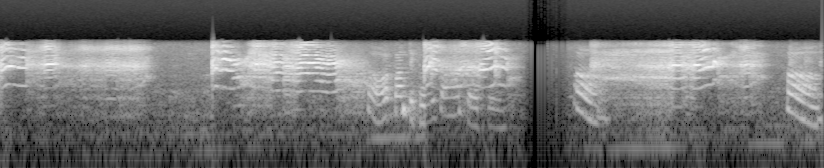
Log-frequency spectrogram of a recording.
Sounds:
Whimper (dog), Yip, Speech, Animal, Dog, Domestic animals

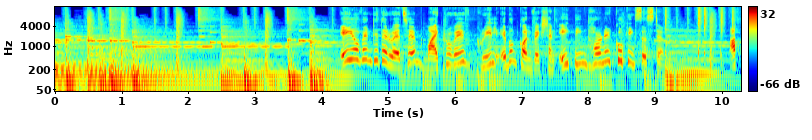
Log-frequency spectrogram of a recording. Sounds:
Speech, Music

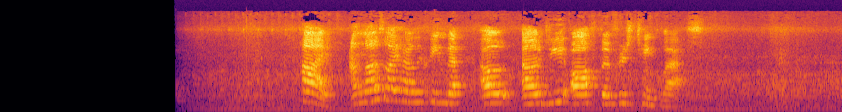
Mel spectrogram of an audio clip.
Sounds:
Speech

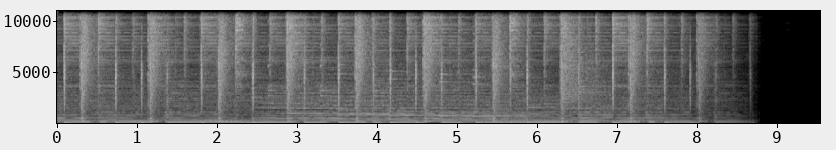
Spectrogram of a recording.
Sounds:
Music

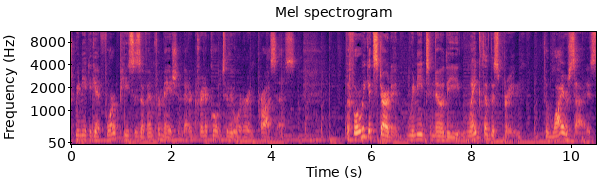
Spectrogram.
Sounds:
Speech, Music

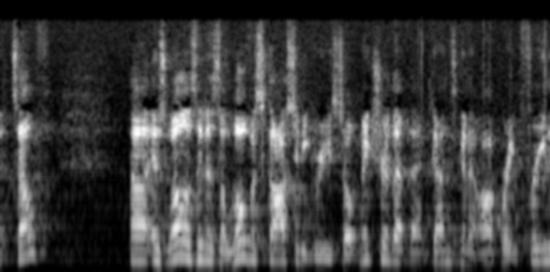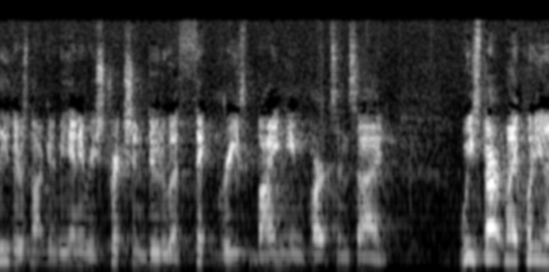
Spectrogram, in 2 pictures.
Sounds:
Speech

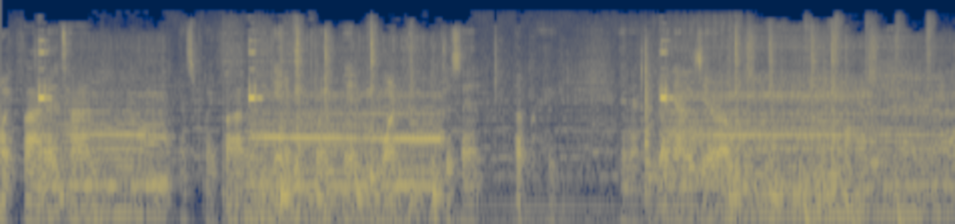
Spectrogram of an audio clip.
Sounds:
inside a small room, Speech, Music

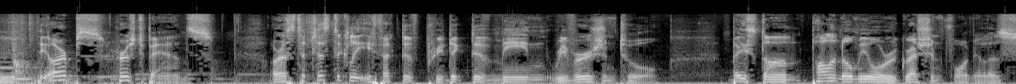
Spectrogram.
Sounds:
Music, Speech

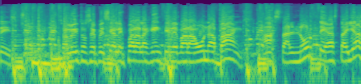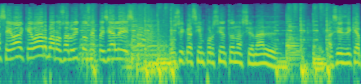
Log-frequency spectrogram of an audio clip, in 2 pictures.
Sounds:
Speech, Music

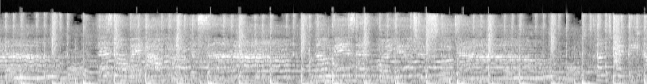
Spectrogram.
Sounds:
Electronic music, Music

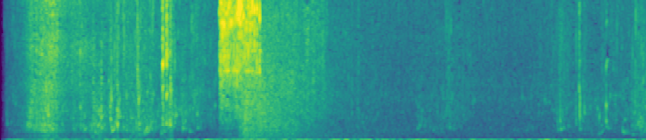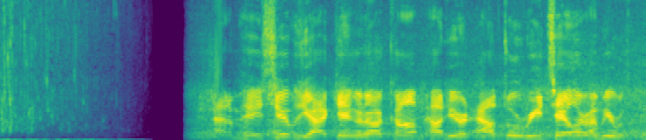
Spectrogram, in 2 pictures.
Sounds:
kayak, Speech

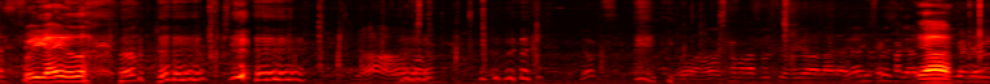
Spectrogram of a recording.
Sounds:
Speech

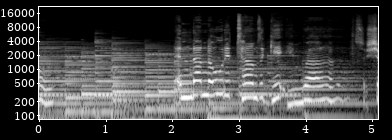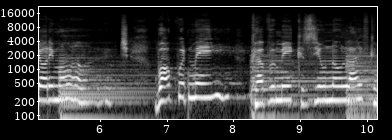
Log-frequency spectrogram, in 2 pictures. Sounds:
Music

